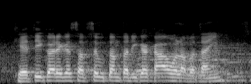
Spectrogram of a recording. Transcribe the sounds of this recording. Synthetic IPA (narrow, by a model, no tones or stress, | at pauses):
kʰet̪ikəɾekesəbseʊt̪ːəmt̪əɾiːkakaɦolabət̪aĩ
